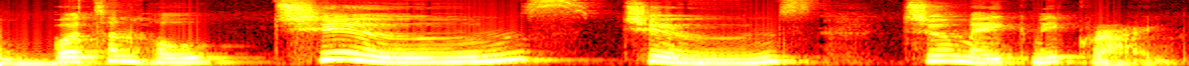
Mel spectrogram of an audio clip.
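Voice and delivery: phrase spoken slowly, words linked; slow demo. Shown as a demonstration. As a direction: say it slowly for practice. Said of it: "vamos praticar". (devagar para praticar)

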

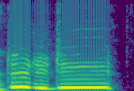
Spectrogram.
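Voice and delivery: high loud secret agent jingle; spy theme hum. Pretend. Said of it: "wie so ein Geheimagent".

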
